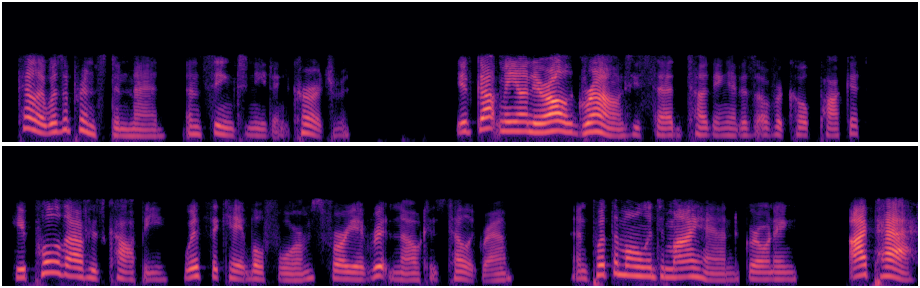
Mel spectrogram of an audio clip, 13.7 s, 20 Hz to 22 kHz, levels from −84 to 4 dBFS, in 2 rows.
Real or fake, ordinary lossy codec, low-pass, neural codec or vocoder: fake; Opus, 16 kbps; 5.4 kHz; codec, 24 kHz, 0.9 kbps, WavTokenizer, small release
